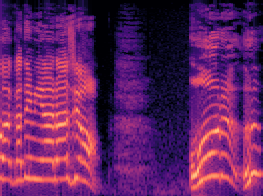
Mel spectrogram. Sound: inhales

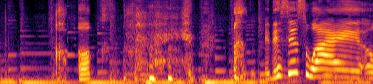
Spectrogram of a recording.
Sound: laughing and choking

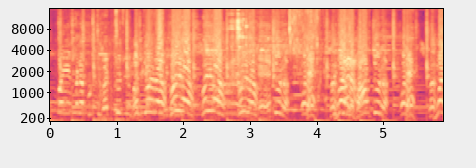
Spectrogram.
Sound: intense brawl

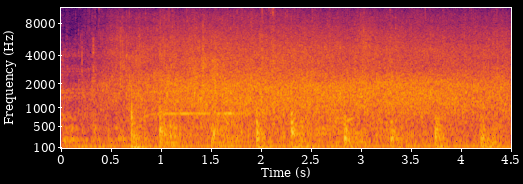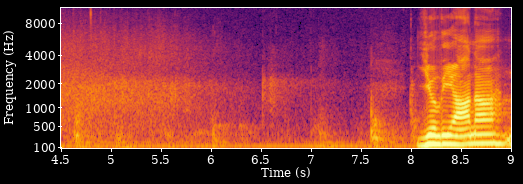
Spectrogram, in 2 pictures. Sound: applause

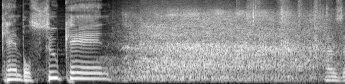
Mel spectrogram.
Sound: laughter

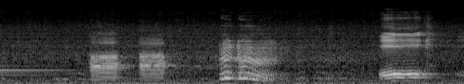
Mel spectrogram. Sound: clears throat

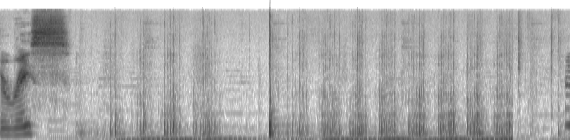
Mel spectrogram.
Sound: eraser rolling on the paper

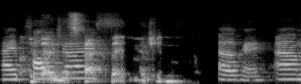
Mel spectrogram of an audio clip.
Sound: chattering

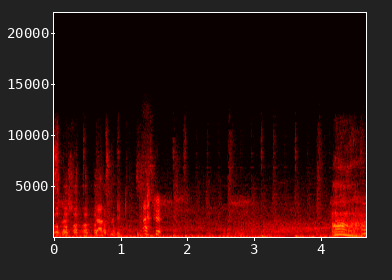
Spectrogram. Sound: laugh

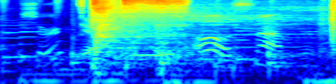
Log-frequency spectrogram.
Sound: cannon hissing

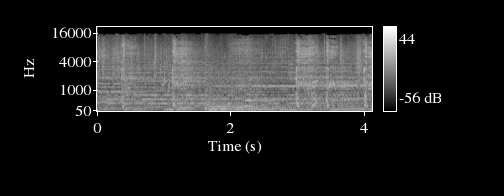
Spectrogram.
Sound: Liam coughs

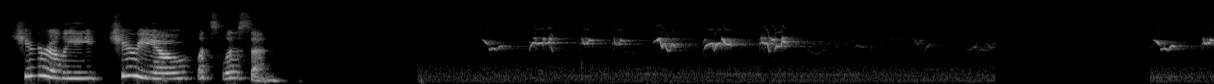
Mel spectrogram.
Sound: bird calling

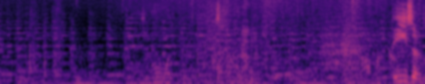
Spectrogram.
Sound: whispering

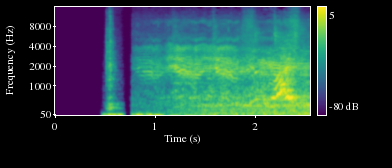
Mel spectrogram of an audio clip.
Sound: crowd talking; party music

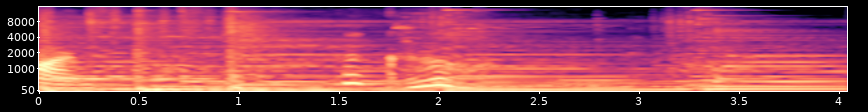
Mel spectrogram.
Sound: affectionately to cow

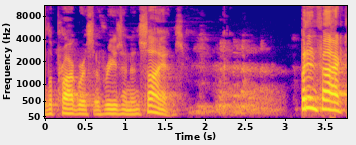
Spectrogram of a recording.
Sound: laughter

